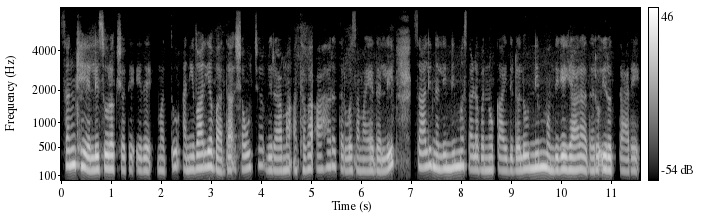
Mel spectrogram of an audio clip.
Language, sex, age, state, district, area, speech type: Kannada, female, 30-45, Karnataka, Shimoga, rural, read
